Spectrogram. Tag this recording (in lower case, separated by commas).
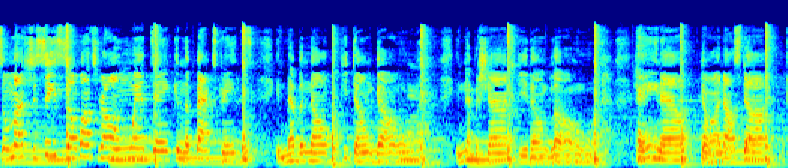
music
